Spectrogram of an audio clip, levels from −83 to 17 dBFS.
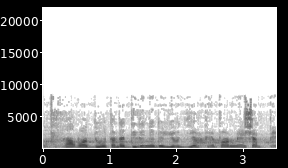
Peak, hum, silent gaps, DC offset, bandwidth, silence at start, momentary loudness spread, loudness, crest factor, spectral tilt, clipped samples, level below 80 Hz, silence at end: -2 dBFS; none; none; under 0.1%; 8.6 kHz; 0 s; 5 LU; -19 LUFS; 16 dB; -5 dB/octave; under 0.1%; -62 dBFS; 0 s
